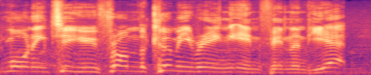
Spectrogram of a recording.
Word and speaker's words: Kymiring: Yeah, he came past on his little scooter and he said, it's Kymiring. He said, there's a river nearby, Kymi something.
